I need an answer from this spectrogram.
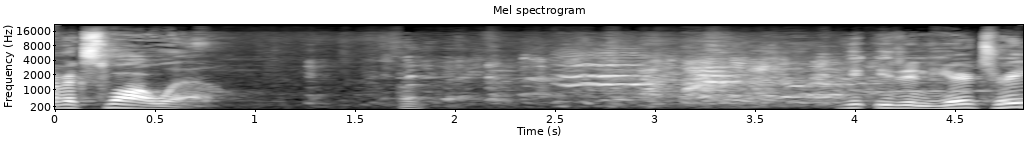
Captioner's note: light laughter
